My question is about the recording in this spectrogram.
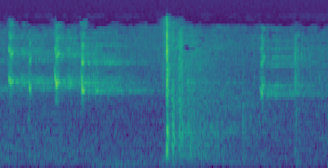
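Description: A tennis ball struck hard by a racket about a second in, the loudest sound, with short squeaks of tennis shoes on the hard court just before it and again near the end.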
